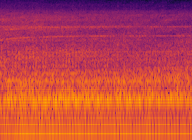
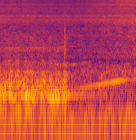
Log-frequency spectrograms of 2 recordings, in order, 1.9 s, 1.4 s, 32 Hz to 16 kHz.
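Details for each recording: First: Air compressor (about 1100–1500 W) powered from the bed outlet of a 2023 Ford Super Duty 6.7 High Output Pro Power Onboard in generator mode: steady even motor and pump drone with constant low hum, running smoothly under load. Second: 2023 Ford Super Duty 6.7 High Output Pro Power onboard outlet running a vacuum plus a second load: the motor whine sags under the added load, then climbs back. The inverter is overloaded and can't run both.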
